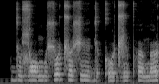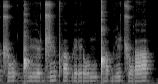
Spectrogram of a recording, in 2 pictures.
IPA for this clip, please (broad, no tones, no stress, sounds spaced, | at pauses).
ɡʲ o ʑ ɔ ŋ ʊ ʃ ʊ ʈ͡ʂ œ ʃ ɪː ɡʲ ɐ kʼ ʊ ɖ͡ʐ ɪ pʰ œ ŋ œ ʈ͡ʂ ʊː ʔ ɡ͡ǃ ɪː ɖ͡ʐ ɪ pʰ ɐ b e ɾ ɪ ɾ ʊː ŋ ɡ͡ǃ a b i ʈ͡ʂ o ɾ a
